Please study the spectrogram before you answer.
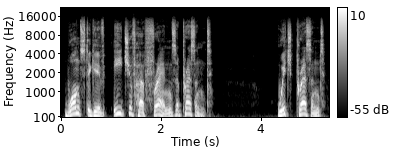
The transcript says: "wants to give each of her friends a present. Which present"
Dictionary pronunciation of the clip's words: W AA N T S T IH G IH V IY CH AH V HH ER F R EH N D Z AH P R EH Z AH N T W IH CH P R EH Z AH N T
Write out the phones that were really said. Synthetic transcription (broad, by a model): W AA N T S T IH G IH V IY CH AH V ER F R EH N D Z AH P R EH Z AH N T W IH CH P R EH Z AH N T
